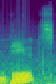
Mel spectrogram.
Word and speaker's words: butte: geologic rock formations um like these mesas and buttes um it's spelled butts but it's pronounced buttes also it's like a well-known spiritual destination where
